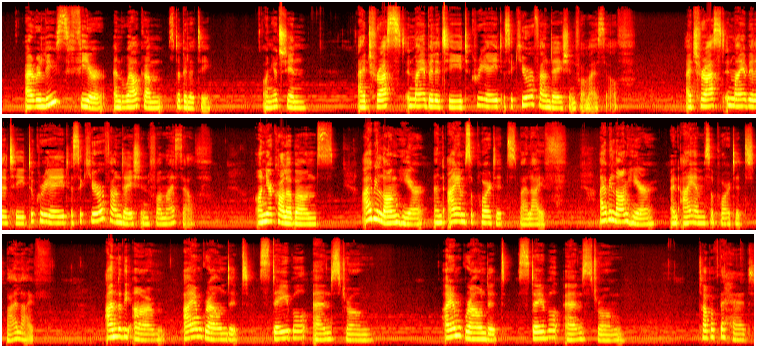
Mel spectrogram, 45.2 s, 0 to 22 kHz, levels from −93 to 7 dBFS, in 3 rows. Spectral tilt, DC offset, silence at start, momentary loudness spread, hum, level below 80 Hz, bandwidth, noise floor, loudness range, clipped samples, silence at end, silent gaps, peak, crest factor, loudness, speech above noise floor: -3.5 dB/octave; under 0.1%; 0.15 s; 14 LU; none; -58 dBFS; 19 kHz; -42 dBFS; 6 LU; under 0.1%; 0 s; none; 0 dBFS; 16 dB; -15 LUFS; 27 dB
